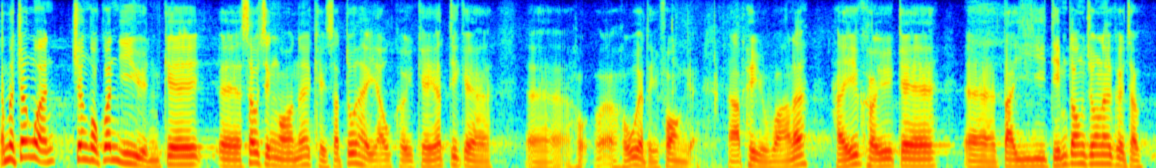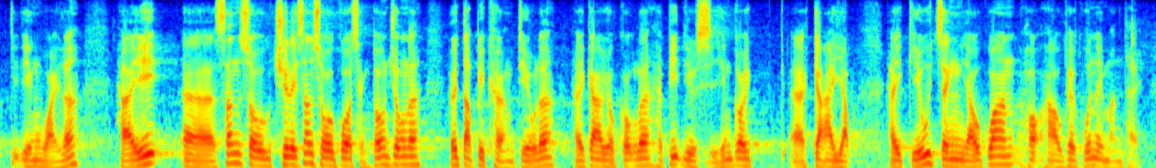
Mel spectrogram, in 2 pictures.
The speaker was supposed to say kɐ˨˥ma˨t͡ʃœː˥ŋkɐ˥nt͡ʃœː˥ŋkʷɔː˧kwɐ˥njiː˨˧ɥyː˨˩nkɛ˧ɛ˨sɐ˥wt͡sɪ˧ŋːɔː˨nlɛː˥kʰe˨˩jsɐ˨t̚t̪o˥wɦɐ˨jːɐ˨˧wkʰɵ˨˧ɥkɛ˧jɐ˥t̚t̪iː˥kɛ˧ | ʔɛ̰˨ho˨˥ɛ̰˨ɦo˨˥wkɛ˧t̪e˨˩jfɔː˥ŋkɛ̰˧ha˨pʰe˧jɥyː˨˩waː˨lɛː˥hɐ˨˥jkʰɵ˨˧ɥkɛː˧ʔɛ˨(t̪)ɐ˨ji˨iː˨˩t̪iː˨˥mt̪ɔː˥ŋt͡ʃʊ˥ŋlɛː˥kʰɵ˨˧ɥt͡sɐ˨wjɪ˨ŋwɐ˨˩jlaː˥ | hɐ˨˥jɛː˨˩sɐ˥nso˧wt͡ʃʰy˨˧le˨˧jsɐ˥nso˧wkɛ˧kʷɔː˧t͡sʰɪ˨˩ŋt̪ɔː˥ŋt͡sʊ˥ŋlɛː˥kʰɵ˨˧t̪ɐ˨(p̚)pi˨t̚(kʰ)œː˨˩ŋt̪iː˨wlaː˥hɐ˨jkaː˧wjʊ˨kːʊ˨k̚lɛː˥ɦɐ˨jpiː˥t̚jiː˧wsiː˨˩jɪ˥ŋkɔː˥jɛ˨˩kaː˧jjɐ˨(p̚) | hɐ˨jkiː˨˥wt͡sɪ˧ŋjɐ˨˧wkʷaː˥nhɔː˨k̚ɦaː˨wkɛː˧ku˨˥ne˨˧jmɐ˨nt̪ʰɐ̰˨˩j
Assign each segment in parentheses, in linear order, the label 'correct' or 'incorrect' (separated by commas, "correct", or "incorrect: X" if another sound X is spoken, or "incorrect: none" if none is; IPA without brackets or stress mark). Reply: correct, incorrect: k̚, correct, correct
